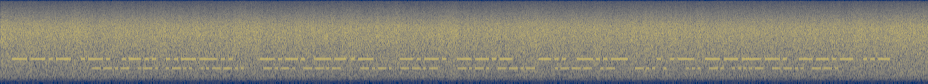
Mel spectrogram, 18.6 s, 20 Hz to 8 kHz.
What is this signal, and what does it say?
Morse code, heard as two keyed tones, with heavy radio static. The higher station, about 16 wpm, 920 Hz: QRL? CQ CQ DX EA9QU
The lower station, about 21 wpm, 590 Hz: QRL? CQ CQ CQ JA DE SN4ZG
